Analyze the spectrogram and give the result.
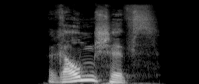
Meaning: genitive singular of Raumschiff
- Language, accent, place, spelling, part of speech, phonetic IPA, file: German, Germany, Berlin, Raumschiffs, noun, [ˈʁaʊ̯mˌʃɪfs], De-Raumschiffs.ogg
